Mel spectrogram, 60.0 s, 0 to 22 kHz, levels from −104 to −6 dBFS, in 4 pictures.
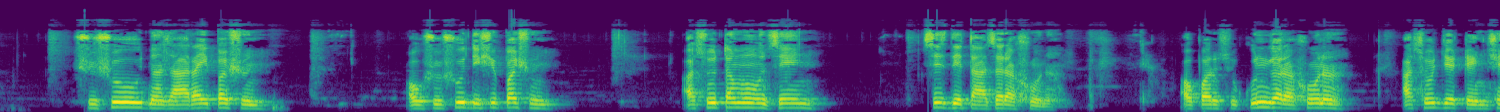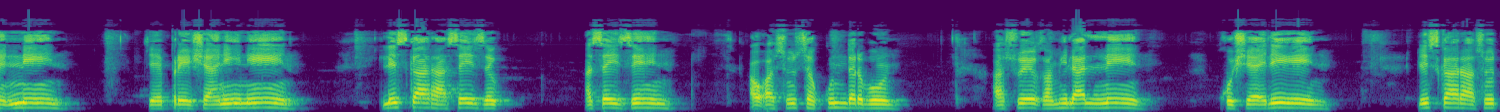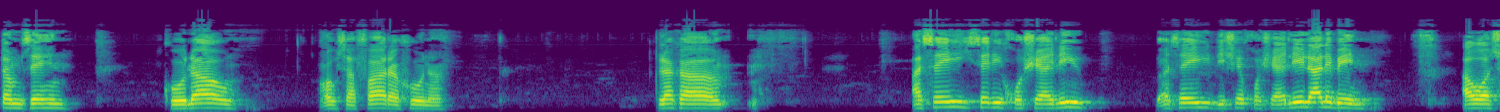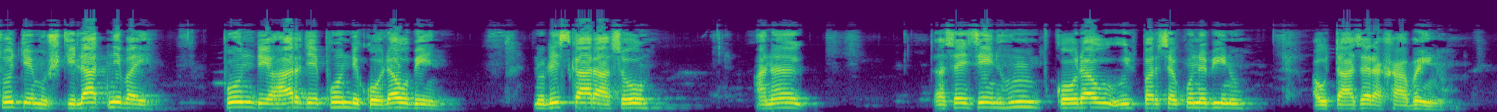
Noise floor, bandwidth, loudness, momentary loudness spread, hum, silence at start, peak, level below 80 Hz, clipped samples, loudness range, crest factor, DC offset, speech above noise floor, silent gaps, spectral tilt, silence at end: -79 dBFS; 11.5 kHz; -13 LUFS; 12 LU; none; 0.5 s; 0 dBFS; -64 dBFS; under 0.1%; 5 LU; 14 dB; under 0.1%; 66 dB; none; -2.5 dB/octave; 0.5 s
